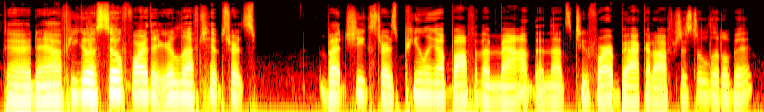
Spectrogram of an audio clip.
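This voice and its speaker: A woman's voice: fairly low pitch, fairly even intonation, moderate pace, a little mellow, clean tone, no room sound. A woman yoga instructor leading guided stretching and relaxation in a soothing, encouraging manner. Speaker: yoga instructor and show host.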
